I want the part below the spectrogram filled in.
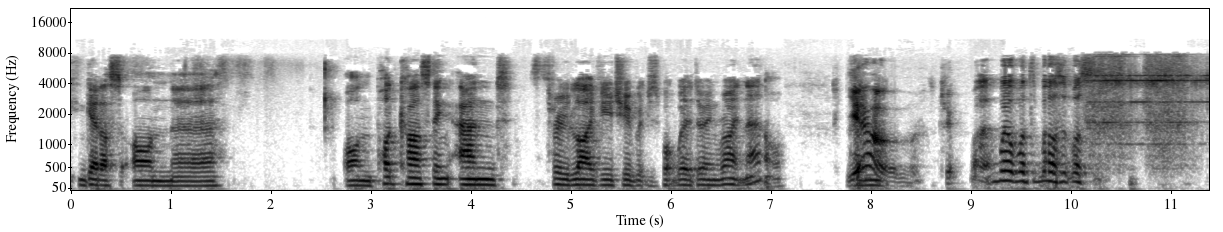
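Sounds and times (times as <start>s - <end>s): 
speech: 0.0s - 1.6s, 2.8s - 7.2s, 7.8s - 10.9s
mobile phone ringtone: 10.2s - 11.3s.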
